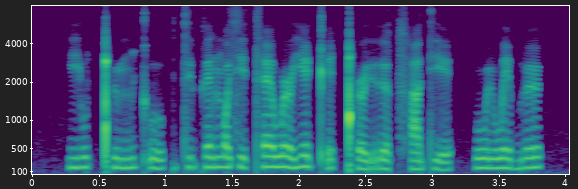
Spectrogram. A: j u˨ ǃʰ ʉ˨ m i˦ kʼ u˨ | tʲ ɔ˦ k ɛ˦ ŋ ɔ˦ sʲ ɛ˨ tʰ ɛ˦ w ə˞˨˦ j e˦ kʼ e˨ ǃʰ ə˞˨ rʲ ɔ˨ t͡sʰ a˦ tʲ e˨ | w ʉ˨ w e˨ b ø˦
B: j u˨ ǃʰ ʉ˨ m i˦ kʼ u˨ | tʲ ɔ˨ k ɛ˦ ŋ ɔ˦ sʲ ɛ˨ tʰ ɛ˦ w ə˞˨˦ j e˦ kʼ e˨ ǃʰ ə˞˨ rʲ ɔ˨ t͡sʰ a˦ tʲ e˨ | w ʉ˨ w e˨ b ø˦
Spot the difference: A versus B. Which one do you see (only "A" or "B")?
B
